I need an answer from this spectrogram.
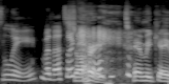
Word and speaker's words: Ly: I always say I never, so it's Lee, but it's spelled.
